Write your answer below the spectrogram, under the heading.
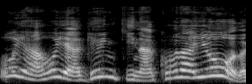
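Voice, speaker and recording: This put-on character voice sits at a high pitch and moves through very wide pitch swings. It goes along at a fairly slow pace. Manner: imitation of a film character.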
